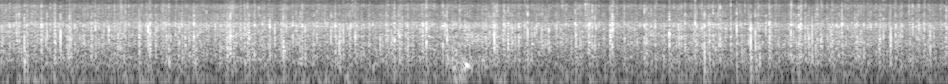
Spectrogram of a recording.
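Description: Steady rain pattering on tent fabric, a dense, even patter of many small drop hits.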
